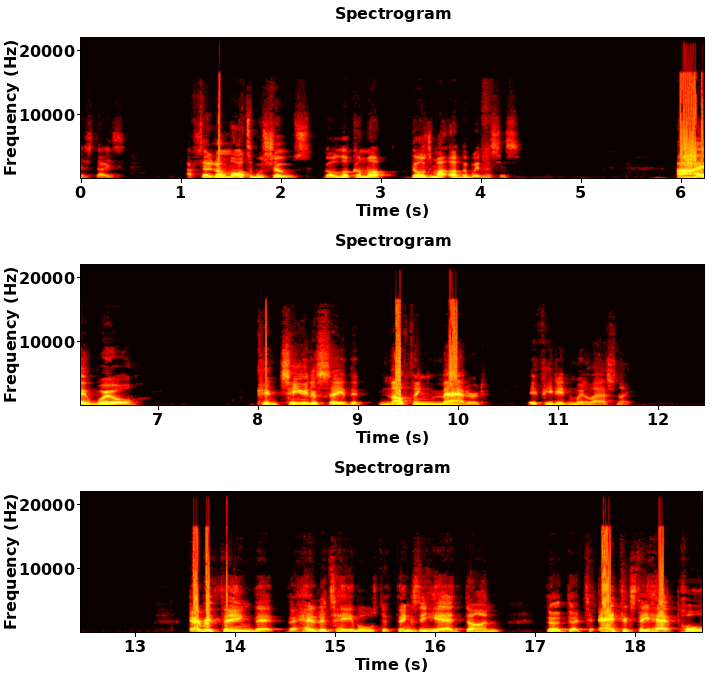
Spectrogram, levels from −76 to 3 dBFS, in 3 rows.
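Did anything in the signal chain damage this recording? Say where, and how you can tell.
Yes. Integer overflow in a gain or sample-format conversion stage: peaks pushed at most about 2 dB past full scale wrapped to the opposite extreme instead of limiting, giving violent cracks, sharper than clipping, at 1.39, 6.00–6.22, 8.09, 9.39–9.43, 9.92–10.00, 13.59–13.93, 17.68–17.76 and 18.25–18.29 s.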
